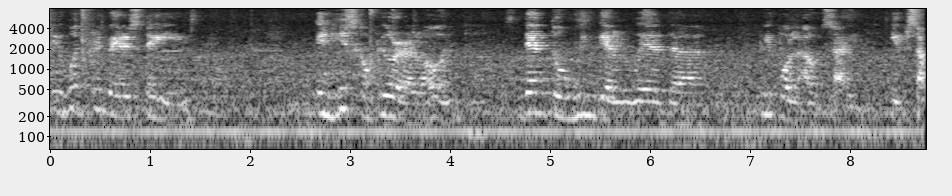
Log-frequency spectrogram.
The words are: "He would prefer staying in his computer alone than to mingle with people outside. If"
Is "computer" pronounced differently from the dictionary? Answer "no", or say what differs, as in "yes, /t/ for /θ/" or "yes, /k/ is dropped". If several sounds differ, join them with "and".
no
